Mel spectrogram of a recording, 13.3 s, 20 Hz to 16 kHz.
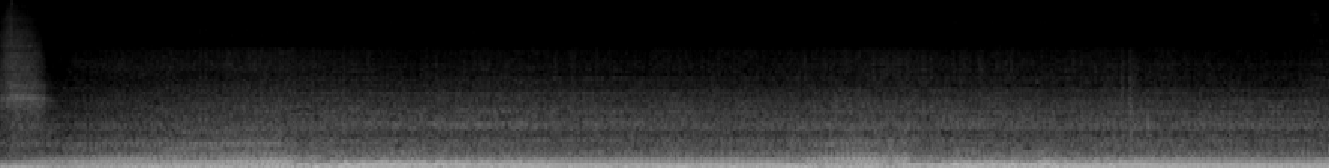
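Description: A BMW M2 sports car engine burbles steadily, a deep, loud low-frequency rumble with slight rhythmic pulsing, continuous and without any speech throughout.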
